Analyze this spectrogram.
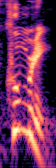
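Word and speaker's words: Cymru: really is that no the word from for wales is kumri but i pronounce it kimroo but akumbri is what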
